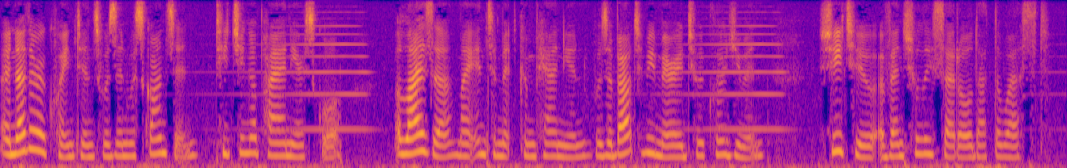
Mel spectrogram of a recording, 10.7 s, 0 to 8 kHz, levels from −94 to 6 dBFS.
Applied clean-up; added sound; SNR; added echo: none; Bowed string instrument; 20 dB; none.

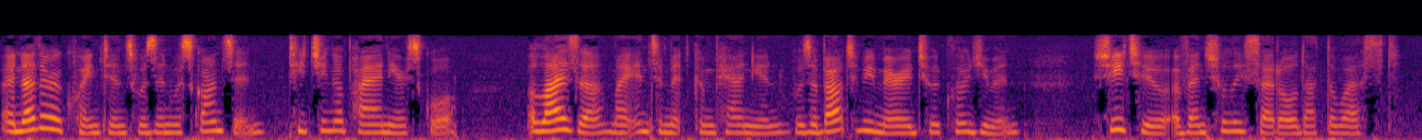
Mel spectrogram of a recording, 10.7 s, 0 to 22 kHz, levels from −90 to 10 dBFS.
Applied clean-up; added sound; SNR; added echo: neural mask model Resemble Enhance denoiser.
